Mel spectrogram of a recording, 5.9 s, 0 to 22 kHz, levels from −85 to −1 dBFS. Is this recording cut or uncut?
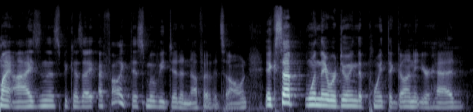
uncut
